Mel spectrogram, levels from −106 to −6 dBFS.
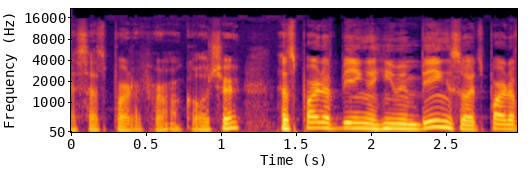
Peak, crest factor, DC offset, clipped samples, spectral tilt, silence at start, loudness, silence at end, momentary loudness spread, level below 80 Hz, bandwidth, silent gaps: -2 dBFS; 18 dB; under 0.1%; under 0.1%; -6 dB/octave; 0 s; -20 LUFS; 0 s; 9 LU; -56 dBFS; 15 kHz; none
